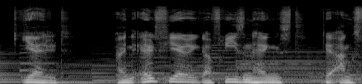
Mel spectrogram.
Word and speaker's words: Gjeld: neuer gast ist eingetroffen geld wird es ausgesprochen ja anders wie man gleich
